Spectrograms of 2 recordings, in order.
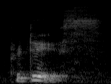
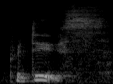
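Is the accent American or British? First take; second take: American; American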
